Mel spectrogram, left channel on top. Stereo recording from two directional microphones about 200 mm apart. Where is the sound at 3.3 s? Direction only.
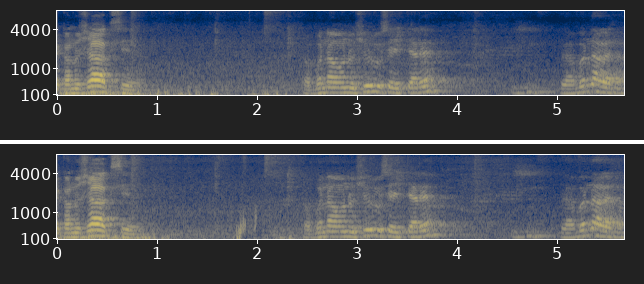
Centre (ahead or behind).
